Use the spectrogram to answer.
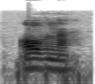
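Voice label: "овна", Komi, male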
